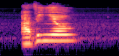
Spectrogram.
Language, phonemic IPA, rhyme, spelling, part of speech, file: French, /a.vi.ɲɔ̃/, -ɔ̃, Avignon, proper noun, Fr-Avignon.ogg
- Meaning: 1. Avignon (a city in France) 2. a regional county municipality of Gaspésie–Îles-de-la-Madeleine, Quebec, Canada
